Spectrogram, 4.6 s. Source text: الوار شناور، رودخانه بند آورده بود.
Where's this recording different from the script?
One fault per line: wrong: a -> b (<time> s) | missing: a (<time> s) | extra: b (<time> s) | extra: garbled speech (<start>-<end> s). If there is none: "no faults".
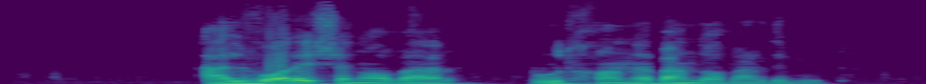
no faults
